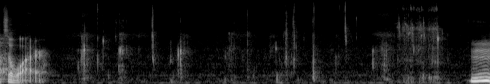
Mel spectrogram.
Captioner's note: slurping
